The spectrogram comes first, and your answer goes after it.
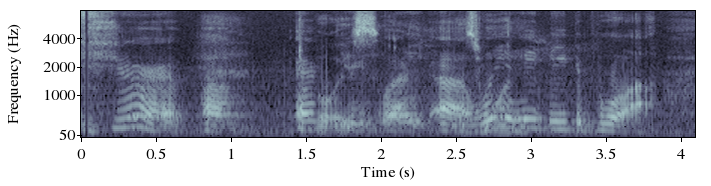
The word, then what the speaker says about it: Du Bois: Du Bois, if you pronounce it the French way. Most people say Du Bois, but he had a French pronunciation.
